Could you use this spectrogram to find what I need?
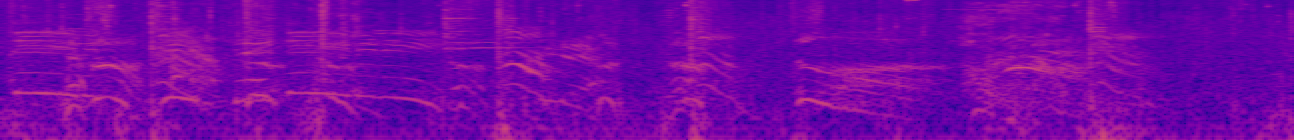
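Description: Metal blades clash and clang in sharp strikes.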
